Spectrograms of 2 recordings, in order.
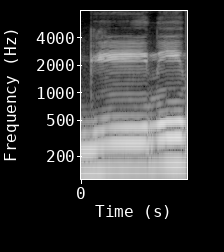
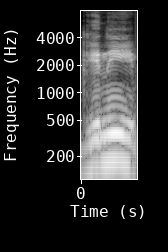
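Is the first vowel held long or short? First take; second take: long; short. First: The first vowel is held long. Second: The first vowel is held short. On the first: The speaker calls it wrong. "गिनी नहीं पढ़ेंगे" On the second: The speaker calls it right. "छोटी की मात्रा का उच्चारण कम देर के लिए"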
